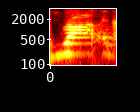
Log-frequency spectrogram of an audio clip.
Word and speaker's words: Robyn: And my first name is Robin, R-O-B-Y-N. – Okay, and that might be why. – Okay. – R-O-B-Y-N-F-I-N-C-H.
